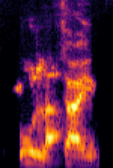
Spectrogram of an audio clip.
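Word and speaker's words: Ole: For instance, Solskjaer's name, or his first name is not pronounced right. If you go to Norway, they call him Ulla.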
